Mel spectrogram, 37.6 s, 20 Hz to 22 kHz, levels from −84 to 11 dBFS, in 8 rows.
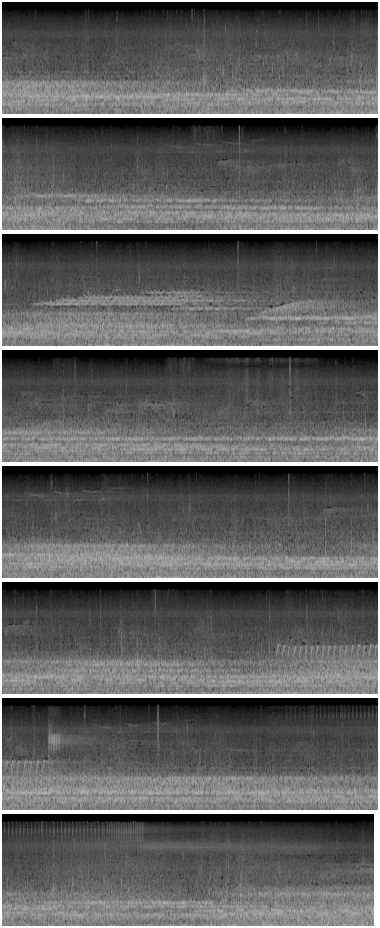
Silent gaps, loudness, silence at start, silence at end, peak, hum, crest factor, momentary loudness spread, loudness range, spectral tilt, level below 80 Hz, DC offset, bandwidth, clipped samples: none; -22 LUFS; 0 s; 0 s; -2 dBFS; none; 20 dB; 3 LU; 3 LU; -4.5 dB/octave; -34 dBFS; under 0.1%; 17 kHz; under 0.1%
